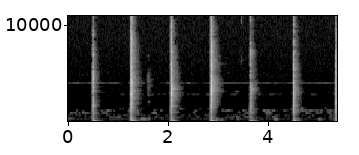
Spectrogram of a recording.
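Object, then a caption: Large cardboard toy box. Long-nailed fingers tap the front panel and window area of a large cardboard chalkboard box held upright. Seven separate, crisp taps land at an uneven pace, each a quick bright click with a low thud beneath it that dies away almost at once. Faint soft rustles fill the quiet between taps.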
